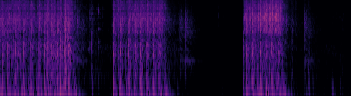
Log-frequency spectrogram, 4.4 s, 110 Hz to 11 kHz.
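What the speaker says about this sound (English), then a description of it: "Sometimes I'm just kind of firing into the trees or the bushes, hoping that I take one of the enemies out" Three loud, close bursts of rapid automatic gunfire from Arma 3 gameplay, each lasting about a second with short pauses between and a fading tail after, no voices.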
